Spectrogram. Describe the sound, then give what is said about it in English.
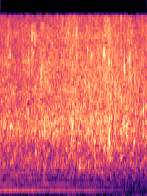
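A river in Alaska flows steadily with a continuous rushing and bubbling wash, a faint low droning hum running underneath, and no voices. “A wet land of forests, boggy tundra, lakes and rivers.”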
